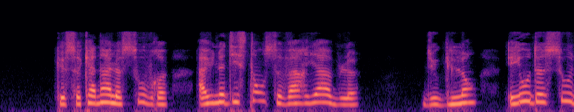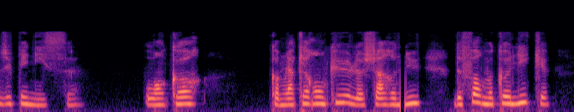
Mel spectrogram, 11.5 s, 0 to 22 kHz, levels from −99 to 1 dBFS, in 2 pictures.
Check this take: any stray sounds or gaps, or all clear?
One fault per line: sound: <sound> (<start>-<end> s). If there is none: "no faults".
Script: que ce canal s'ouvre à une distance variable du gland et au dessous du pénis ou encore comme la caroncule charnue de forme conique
sound: dropout (9.7-9.8 s)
